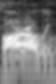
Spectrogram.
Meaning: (verb) 1. present participle and gerund of borrow 2. Shoplifting; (noun) 1. An instance of something being borrowed 2. A borrowed word, adopted from a foreign language; loanword
- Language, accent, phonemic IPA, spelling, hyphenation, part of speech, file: English, US, /ˈbɔrəwɪŋ/, borrowing, bor‧row‧ing, verb / noun, En-us-borrowing.ogg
